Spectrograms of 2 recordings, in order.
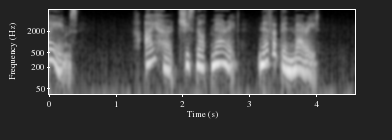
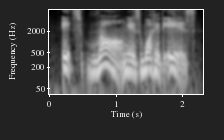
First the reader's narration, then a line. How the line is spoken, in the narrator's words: Ada grumbles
